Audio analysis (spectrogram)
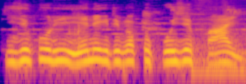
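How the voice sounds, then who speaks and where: Background music, male actor as earnest anxious young man, Bangladeshi Bengali accent, quick colloquial speech, short drama. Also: high voice, fairly even intonation, lightly acted. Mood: worried. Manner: colloquial, urgent. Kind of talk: amateur short drama dialogue. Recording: background music over dialogue.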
